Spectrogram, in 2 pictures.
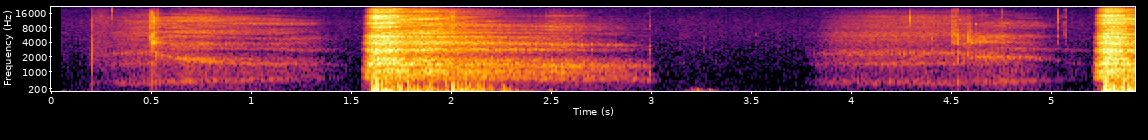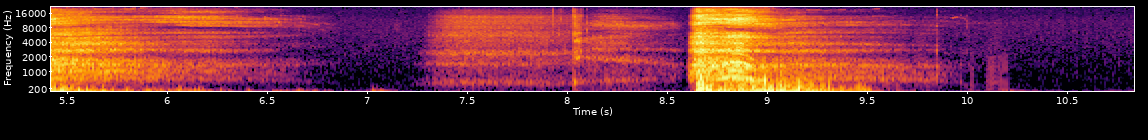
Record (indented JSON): {
  "exhalation_length": "10.8 s",
  "exhalation_amplitude": 11246,
  "exhalation_signal_mean_std_ratio": 0.32,
  "survey_phase": "beta (2021-08-13 to 2022-03-07)",
  "age": "45-64",
  "gender": "Female",
  "wearing_mask": "No",
  "symptom_cough_any": true,
  "symptom_runny_or_blocked_nose": true,
  "symptom_shortness_of_breath": true,
  "symptom_fatigue": true,
  "symptom_onset": "3 days",
  "smoker_status": "Never smoked",
  "respiratory_condition_asthma": true,
  "respiratory_condition_other": false,
  "recruitment_source": "Test and Trace",
  "submission_delay": "2 days",
  "covid_test_result": "Positive",
  "covid_test_method": "RT-qPCR"
}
